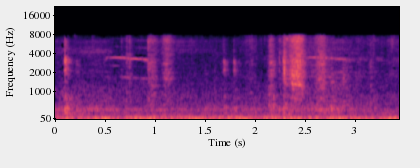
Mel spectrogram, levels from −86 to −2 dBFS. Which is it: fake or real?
real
